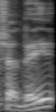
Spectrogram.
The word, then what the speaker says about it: Sade: Inexés, me acuerdo que decíamos Inx, por ejemplo, y Shar Day, cuando llegó Shar Day era Sade.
